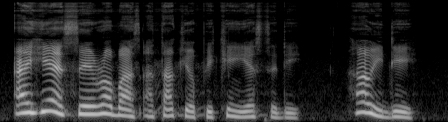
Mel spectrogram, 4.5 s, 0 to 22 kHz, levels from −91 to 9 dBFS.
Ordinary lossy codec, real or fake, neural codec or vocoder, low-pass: none; real; none; none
